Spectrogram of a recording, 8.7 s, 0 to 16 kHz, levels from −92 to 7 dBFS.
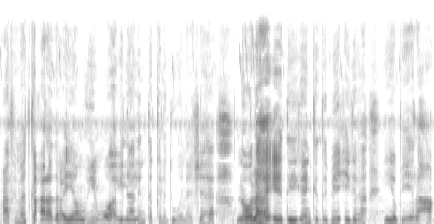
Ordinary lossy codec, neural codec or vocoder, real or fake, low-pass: AAC, 64 kbps; vocoder, 48 kHz, 128 mel bands, Vocos; fake; 14.4 kHz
